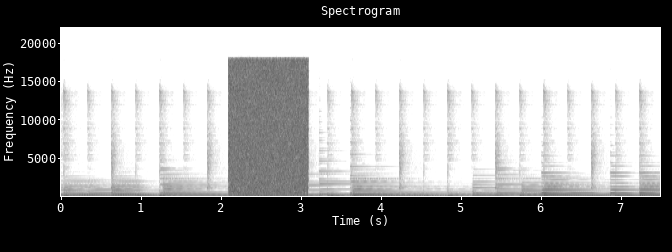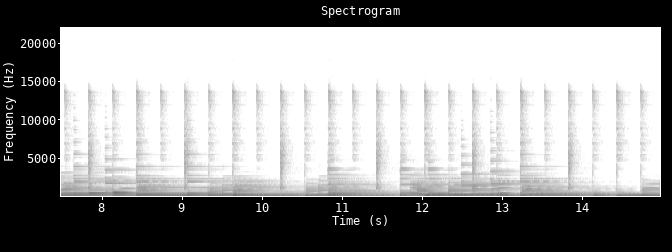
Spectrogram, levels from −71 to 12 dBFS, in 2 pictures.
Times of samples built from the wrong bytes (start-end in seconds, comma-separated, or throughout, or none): 2.10-3.09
